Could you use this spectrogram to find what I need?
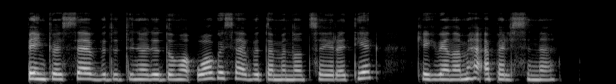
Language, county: Lithuanian, Vilnius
